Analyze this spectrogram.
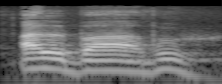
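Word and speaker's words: الْبَابُ: So I did pronounce Lam. Are you with me? I did pronounce Lam. But if the next letter is Ba. And it is written here, Al-Babu.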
